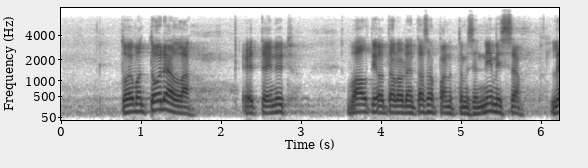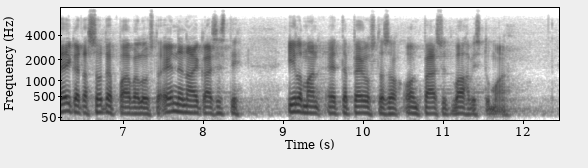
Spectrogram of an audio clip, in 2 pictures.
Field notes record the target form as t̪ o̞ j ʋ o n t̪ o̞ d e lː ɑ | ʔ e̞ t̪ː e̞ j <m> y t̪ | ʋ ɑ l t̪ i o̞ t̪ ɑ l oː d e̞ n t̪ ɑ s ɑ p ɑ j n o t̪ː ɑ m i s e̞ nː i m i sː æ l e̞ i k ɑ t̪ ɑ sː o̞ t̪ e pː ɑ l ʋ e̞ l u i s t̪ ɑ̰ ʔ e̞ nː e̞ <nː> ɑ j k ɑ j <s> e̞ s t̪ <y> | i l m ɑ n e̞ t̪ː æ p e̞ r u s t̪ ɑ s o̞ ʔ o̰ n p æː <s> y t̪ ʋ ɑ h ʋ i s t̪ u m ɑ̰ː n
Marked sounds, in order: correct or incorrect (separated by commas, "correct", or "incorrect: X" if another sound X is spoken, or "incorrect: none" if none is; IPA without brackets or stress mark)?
incorrect: n, incorrect: n, correct, incorrect: i, incorrect: sː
